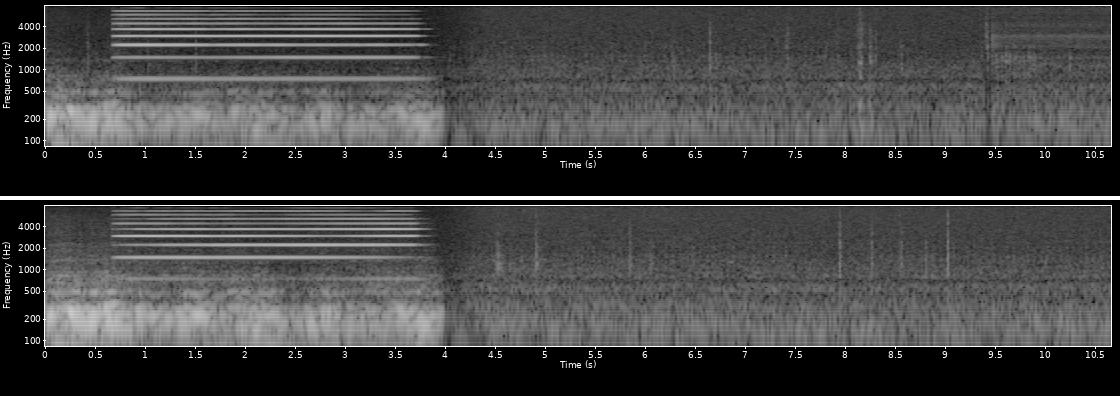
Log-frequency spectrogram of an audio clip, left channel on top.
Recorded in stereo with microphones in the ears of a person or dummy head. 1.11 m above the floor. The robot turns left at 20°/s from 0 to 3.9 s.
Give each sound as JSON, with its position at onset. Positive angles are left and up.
{"t": 0.7, "sound": "a violin", "azimuth_deg": 40, "distance_m": 1.2}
